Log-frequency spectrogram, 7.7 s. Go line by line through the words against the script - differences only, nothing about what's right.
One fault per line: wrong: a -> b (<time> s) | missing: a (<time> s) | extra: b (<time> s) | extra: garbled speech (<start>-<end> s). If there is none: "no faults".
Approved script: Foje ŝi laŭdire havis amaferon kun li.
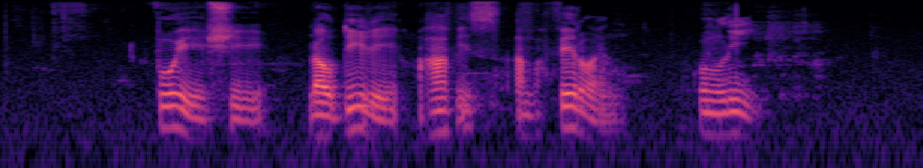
no faults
